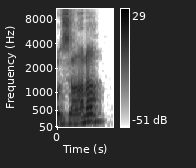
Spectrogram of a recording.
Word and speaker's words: Zana: about this and I don't know how you pronounce it. Zan A. Oh, Zanna.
